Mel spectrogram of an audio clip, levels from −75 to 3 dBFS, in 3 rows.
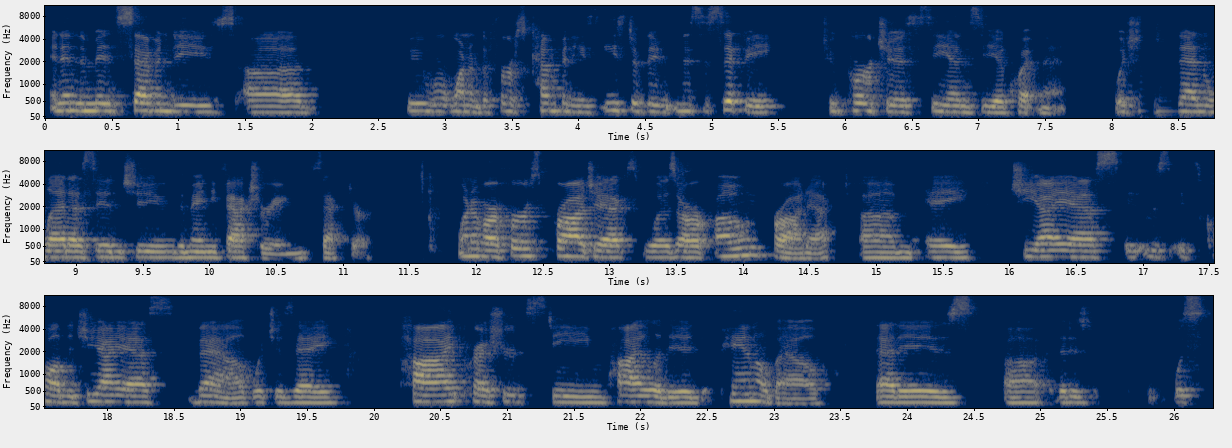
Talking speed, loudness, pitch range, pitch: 145 wpm, -28 LUFS, 170-200 Hz, 180 Hz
